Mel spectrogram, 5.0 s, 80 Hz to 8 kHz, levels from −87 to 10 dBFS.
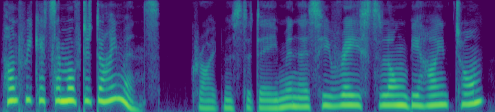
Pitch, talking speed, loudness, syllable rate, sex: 220 Hz, 195 wpm, -17 LUFS, 4.7 syllables/s, female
